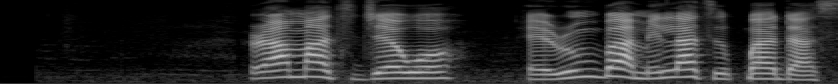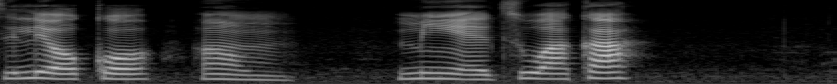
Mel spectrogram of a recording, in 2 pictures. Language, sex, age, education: Yoruba, female, 15-29, tertiary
